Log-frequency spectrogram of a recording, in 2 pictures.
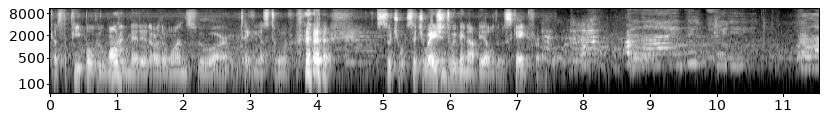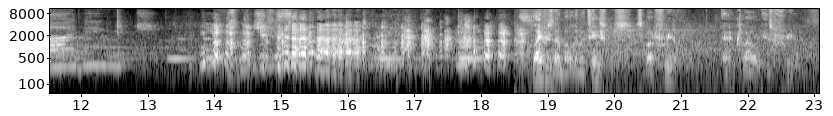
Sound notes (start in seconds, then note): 13.8 laughter; 15.6 more Laughter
